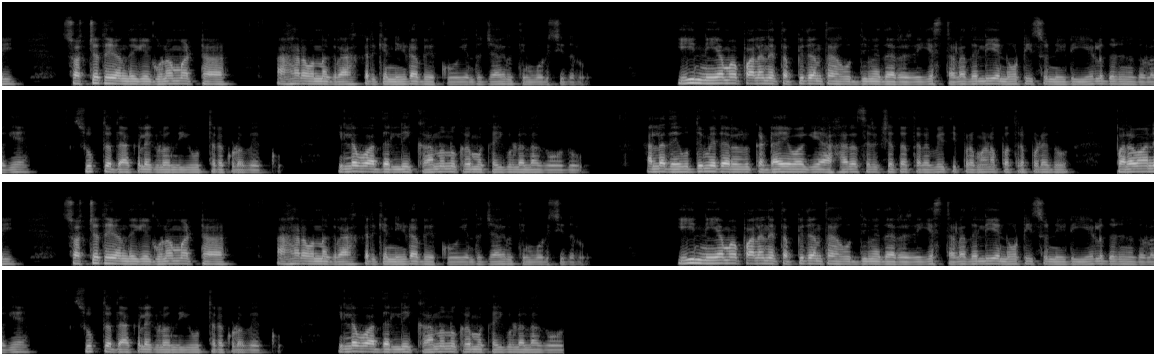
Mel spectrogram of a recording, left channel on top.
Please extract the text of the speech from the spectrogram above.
ಸ್ವಚ್ಛತೆಯೊಂದಿಗೆ ಗುಣಮಟ್ಟ ಆಹಾರವನ್ನು ಗ್ರಾಹಕರಿಗೆ ನೀಡಬೇಕು ಎಂದು ಜಾಗೃತಿ ಮೂಡಿಸಿದರು. ಈ ನಿಯಮ ಪಾಲನೆ ತಪ್ಪಿದಂತಹ ಉದ್ದಿಮೆದಾರರಿಗೆ ಸ್ಥಳದಲ್ಲಿಯೇ ನೋಟಿಸು ನೀಡಿ 7 ದಿನದೊಳಗೆ ಸೂಕ್ತ ದಾಖಲೆಗಳೊಂದಿಗೆ ಉತ್ತರ ಕೊಡಬೇಕು. ಇಲ್ಲವಾದಲ್ಲಿ ಕಾನೂನು ಕ್ರಮ ಕೈಗೊಳ್ಳಲಾಗುವುದು. ಅಲ್ಲದೆ ಉದ್ದಿಮೆದಾರರು ಕಡ್ಡಾಯವಾಗಿ ಆಹಾರ ಸುರಕ್ಷತಾ ತರಬೇತಿ ಪ್ರಮಾಣ ಪತ್ರ ಪಡೆದು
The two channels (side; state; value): right; drops out; at 17.2 s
